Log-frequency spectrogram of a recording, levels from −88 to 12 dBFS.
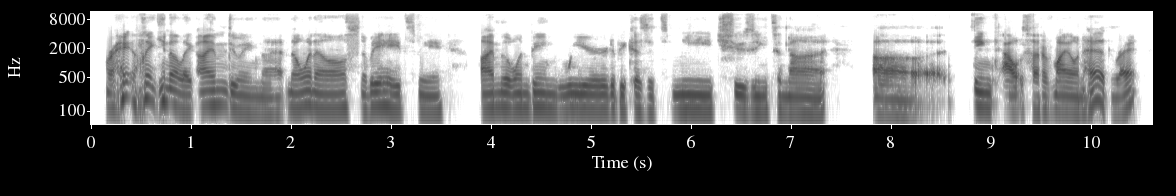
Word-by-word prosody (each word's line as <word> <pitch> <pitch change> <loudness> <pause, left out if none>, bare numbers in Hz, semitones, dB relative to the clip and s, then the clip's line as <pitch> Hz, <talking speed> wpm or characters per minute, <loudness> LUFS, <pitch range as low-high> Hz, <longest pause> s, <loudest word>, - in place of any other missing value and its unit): Right? 195 +1 +2
Like, 165 -6 0
you 160 - +3
know, 140 -4 +2
like, 110 -1 0
"I'm 135 +1 +2
doing 105 -5 -2
that. 95 +2 -6
No 115 -1 0
one 130 0 +1
else, 115 0 -1
nobody 125 +3 +1
hates 115 -3 -2
me. 105 0 -3 0.4
I'm 115 +1 +3
the 120 -1 +3
one 115 0 +1
being 115 -3 0
weird 115 -1 +2
because 110 -1 -2
it's 100 -3 -9
me 110 -1 +1
choosing 105 -3 -1
to 105 - -6
not, 95 -1 0 0.5
uh, 85 -3 +1 0.5
think 120 -3 +3
outside 105 0 +3
of 105 - -4
my 105 -1 +4
own 100 -1 +1
head," - - +2
right? - - 0
110 Hz, 185 wpm, -24 LUFS, 100-120 Hz, 0.5 s, my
